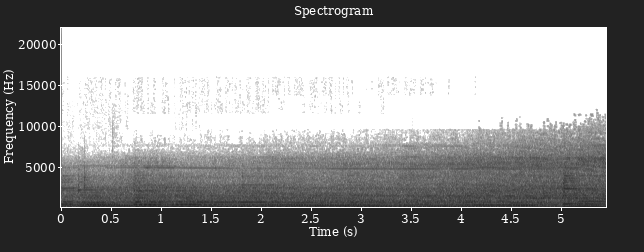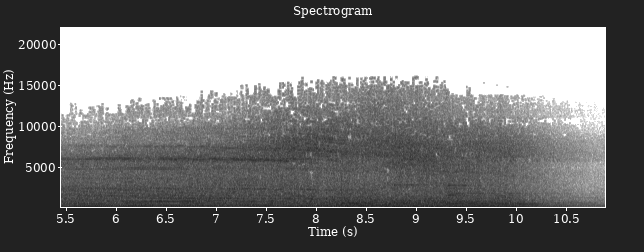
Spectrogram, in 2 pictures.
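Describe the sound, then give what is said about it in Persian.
A steady airplane engine and cabin roar after boarding a plane builds to a loud, hissing swell near the end before fading, with sustained musical tones underneath and no voices. “سیگارش روشن سوار هواپیما شدم و گوشیمو گذاشتم روی حالت پرواز”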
